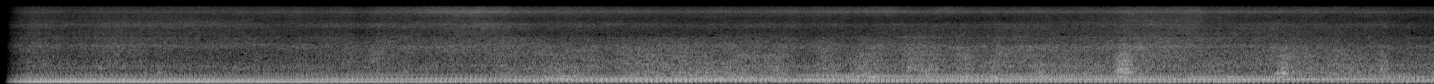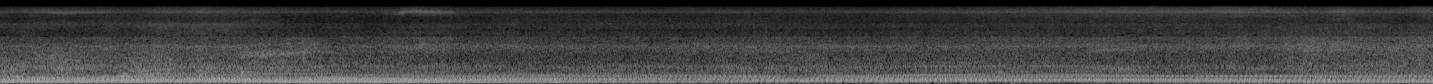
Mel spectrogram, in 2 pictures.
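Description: Citroën Saxo 1.1i's four-cylinder petrol engine idling steadily, with two short clicks near the middle.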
